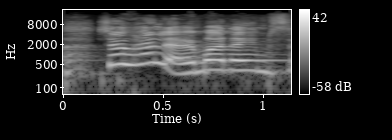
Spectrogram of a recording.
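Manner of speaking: high, sing-song posh greeting; posh hello. Pretend. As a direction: greet them like a grand lady. Comedian putting on posh greeting.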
